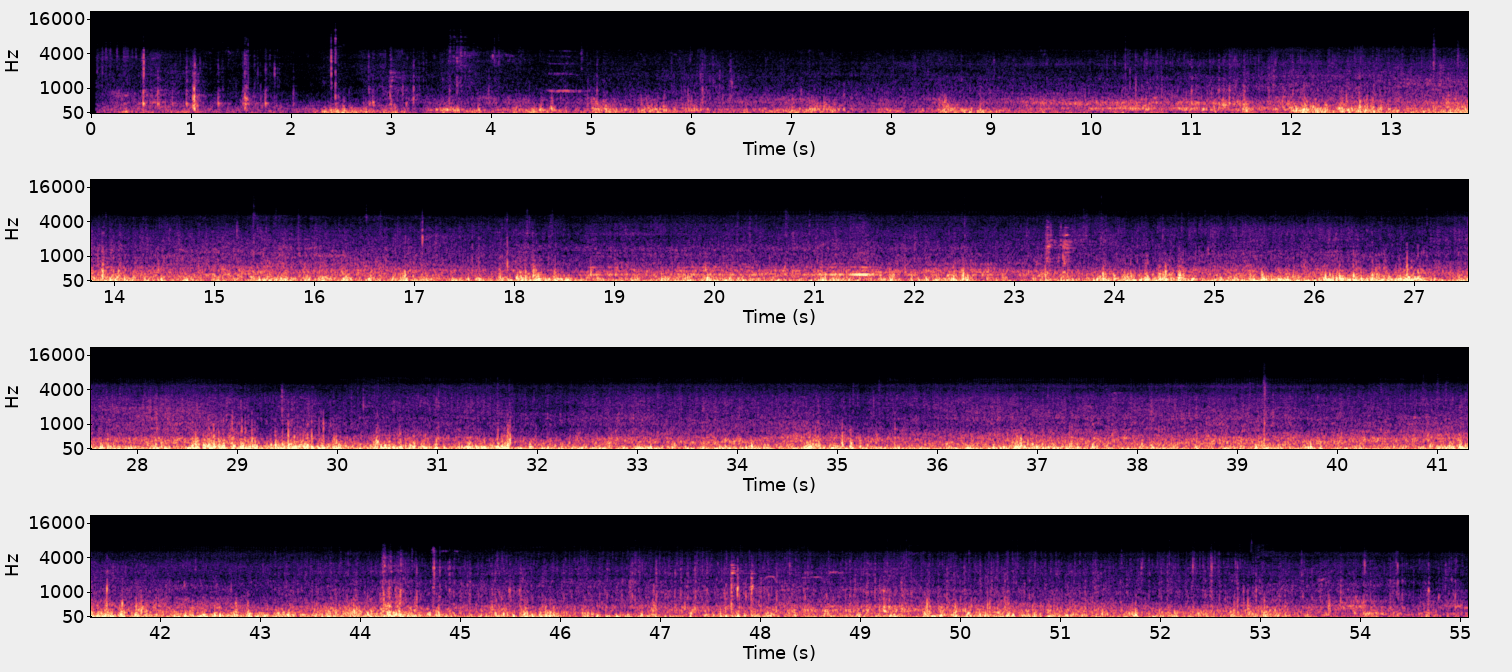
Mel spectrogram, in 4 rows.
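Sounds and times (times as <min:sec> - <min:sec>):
tyres rumbling on path: 0:00.0 - 0:55.0
wind rushing over microphone: 0:00.0 - 0:55.0.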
